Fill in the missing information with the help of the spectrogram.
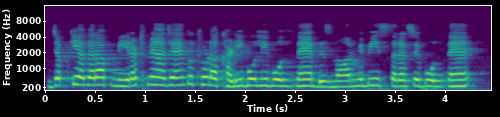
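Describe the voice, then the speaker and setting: A woman from Bijnor, India, teaches an exam-prep lecture in a Hindi-English mix, explaining terms, checking in with students, calling them beta and using tag questions. Her voice sits high and mellow, level in tone and quick, with a lo-fi sound.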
